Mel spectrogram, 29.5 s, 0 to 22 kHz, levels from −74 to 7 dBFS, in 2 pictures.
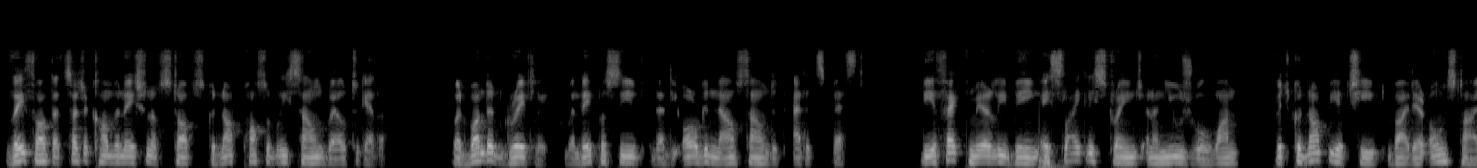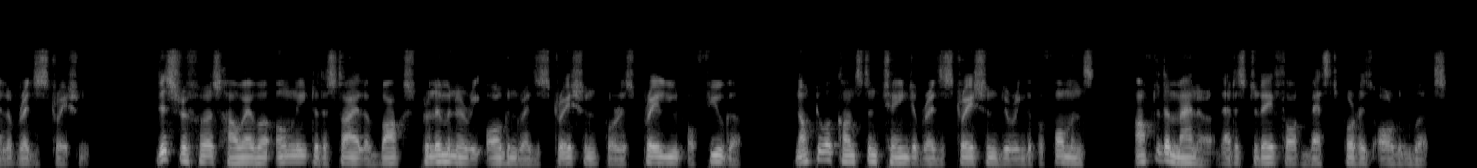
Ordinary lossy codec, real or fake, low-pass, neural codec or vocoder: MP3, 64 kbps; real; 7.2 kHz; none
